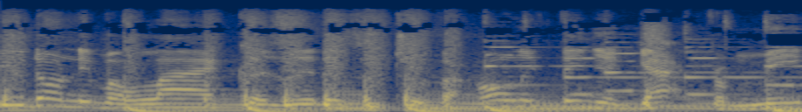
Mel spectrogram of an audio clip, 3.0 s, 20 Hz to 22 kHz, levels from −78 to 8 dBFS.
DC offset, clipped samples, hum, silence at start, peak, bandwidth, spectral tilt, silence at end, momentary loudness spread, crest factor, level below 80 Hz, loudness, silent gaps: under 0.1%; under 0.1%; none; 0 s; 0 dBFS; 16 kHz; -5 dB/octave; 0 s; 2 LU; 16 dB; -28 dBFS; -17 LUFS; none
